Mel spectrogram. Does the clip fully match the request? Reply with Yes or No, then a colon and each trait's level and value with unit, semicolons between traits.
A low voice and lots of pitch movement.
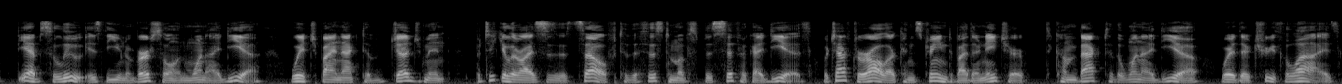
Yes: low, 120 Hz; wide, 7.1 semitones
